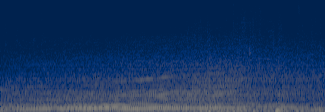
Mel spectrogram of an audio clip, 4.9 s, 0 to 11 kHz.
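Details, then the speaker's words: BMW Z4 after fixing a misfire under hard acceleration traced to a spark plug, road test: smooth pull through second gear, no stumbles or pops, no fault codes; normal acceleration. "6,000 RPM. No misfire there. Yeah. Third gear, red line. Well, not red line, but 4,000 RPM. Beautiful. I think we fixed it."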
